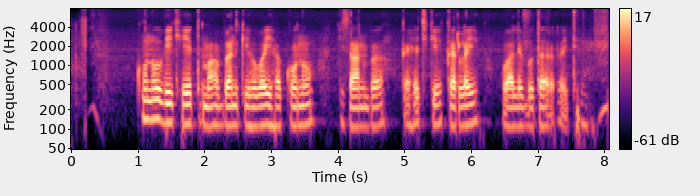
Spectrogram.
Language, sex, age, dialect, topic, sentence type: Chhattisgarhi, male, 25-30, Eastern, agriculture, statement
